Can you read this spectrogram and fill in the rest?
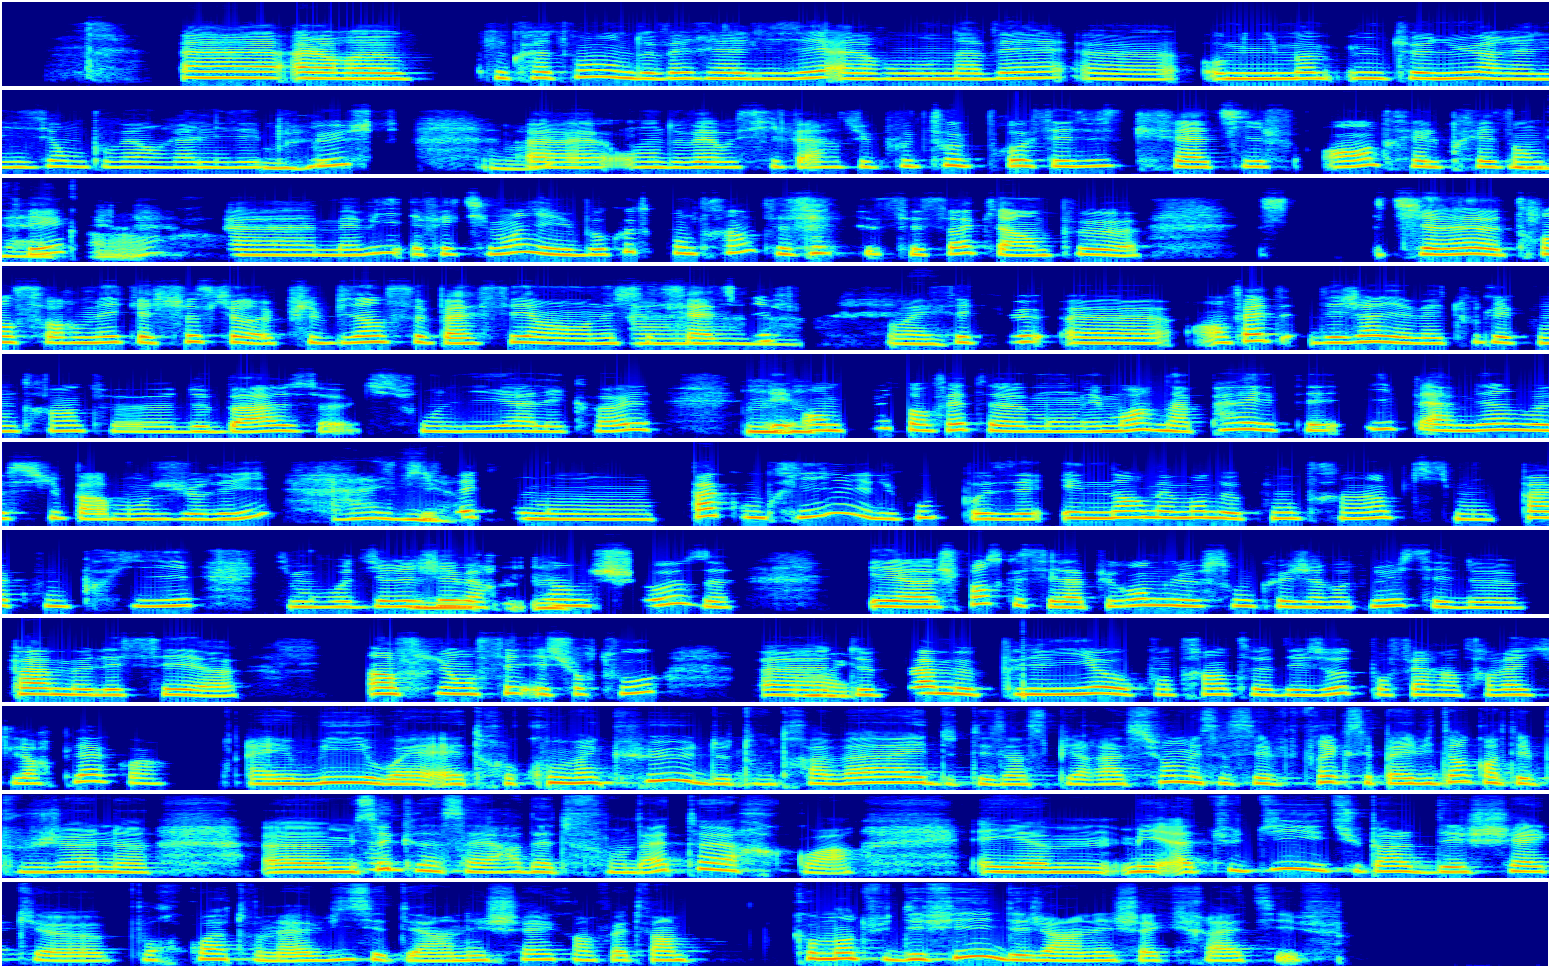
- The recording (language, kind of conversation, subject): French, podcast, Comment transformes-tu un échec créatif en leçon utile ?
- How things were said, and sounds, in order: other background noise; chuckle; drawn out: "Ah"; stressed: "pas"; stressed: "pas"; stressed: "influencer"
